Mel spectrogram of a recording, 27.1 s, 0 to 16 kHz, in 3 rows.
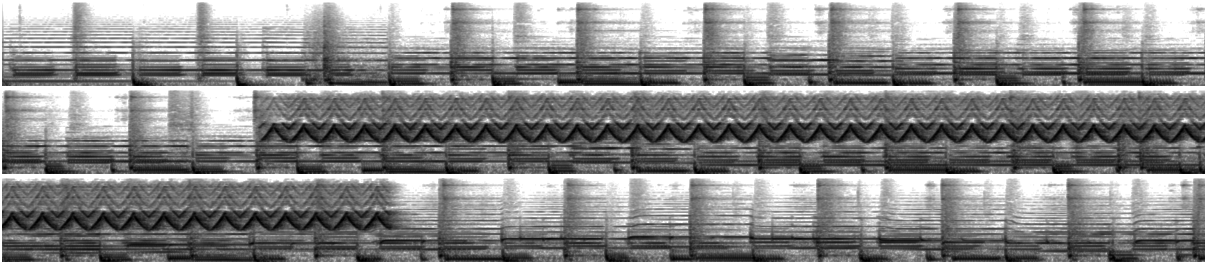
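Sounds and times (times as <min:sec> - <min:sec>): background music: 0:00.0 - 0:27.0
warbling security alarm siren: 0:11.0 - 0:21.1.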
